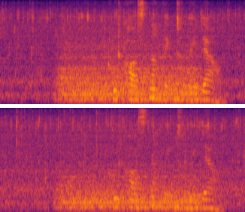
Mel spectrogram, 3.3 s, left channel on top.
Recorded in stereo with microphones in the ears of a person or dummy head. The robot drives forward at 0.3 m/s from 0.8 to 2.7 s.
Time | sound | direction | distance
1.4 | a woman speaking | 45° left (ahead or behind) | 0.7 m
